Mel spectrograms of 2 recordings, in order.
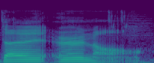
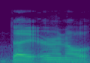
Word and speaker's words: diurnal: I was just wondering there if it's actually pronounced diurnal or if it's supposed to be diurnal. Apparently, it's from the Latin for daytime. Die. It's not the prefix for two that is sometimes confusing.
